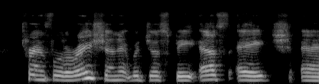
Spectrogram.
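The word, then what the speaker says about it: שבת: But with the dogish in the middle, basically it's Shab, shab, and then bat. So basically the B is attached to both syllables. So that's why we get the spelling for Shabbat with 2 B's.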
